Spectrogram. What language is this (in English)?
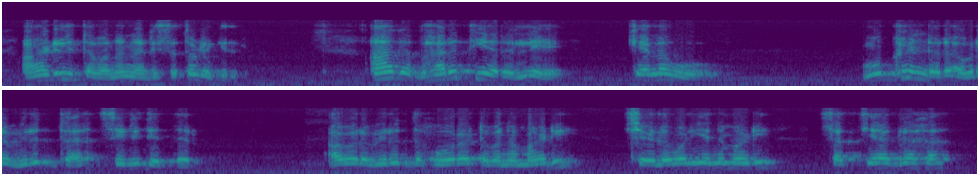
Kannada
